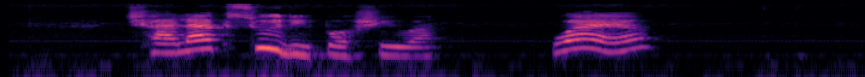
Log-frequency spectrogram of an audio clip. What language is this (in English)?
Central Kurdish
